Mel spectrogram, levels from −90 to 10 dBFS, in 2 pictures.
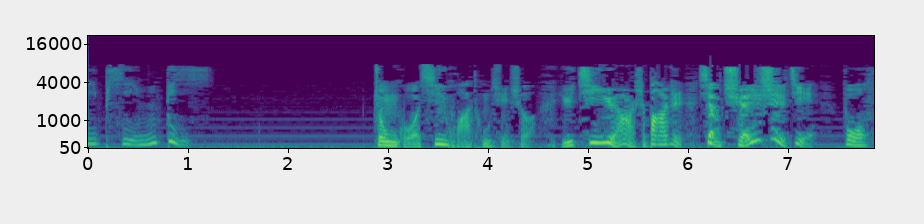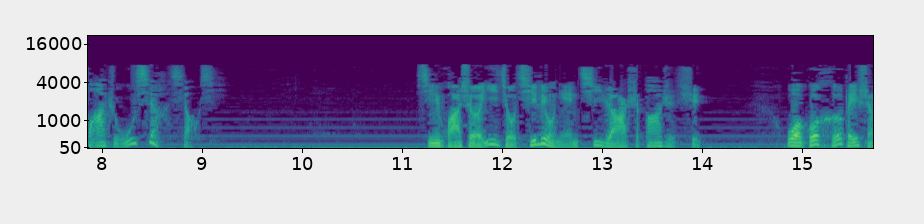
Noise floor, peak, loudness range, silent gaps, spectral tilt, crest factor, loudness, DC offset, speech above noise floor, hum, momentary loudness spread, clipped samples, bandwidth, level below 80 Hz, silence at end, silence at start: -45 dBFS; 0 dBFS; 9 LU; none; -5 dB/octave; 20 dB; -19 LUFS; under 0.1%; 27 dB; none; 17 LU; under 0.1%; 8 kHz; -40 dBFS; 0 s; 0 s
